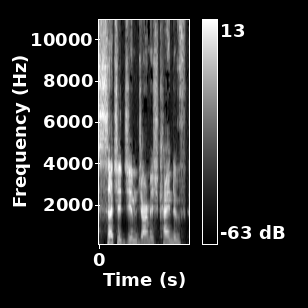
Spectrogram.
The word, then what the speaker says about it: Jim Jarmusch: It's Jim Jarmusch for Stranger Than Paradise.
